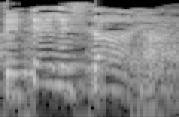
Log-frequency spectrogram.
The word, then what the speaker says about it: tetelestai: Se pronuncia tetelestai.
